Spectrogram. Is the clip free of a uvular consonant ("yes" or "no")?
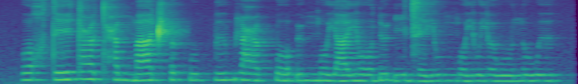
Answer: no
